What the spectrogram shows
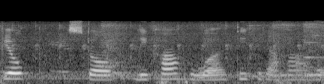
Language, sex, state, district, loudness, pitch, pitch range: Hindi, female, Maharashtra, Gondia, -17 LUFS, 225 Hz, 185-255 Hz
